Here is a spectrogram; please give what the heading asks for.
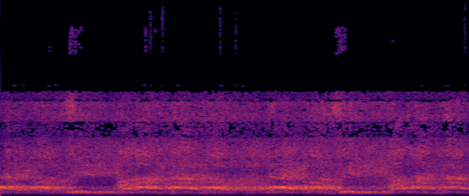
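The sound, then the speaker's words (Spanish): Crowd of football fans protesting in the streets of La Coruña against their club's ownership: a steady, dense roar of many voices that holds at an even level throughout, with no clear breaks. “Este es el sonido de las calles de La Coruña.”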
